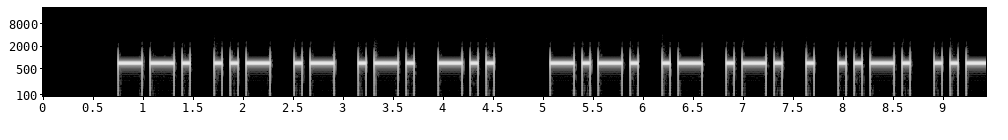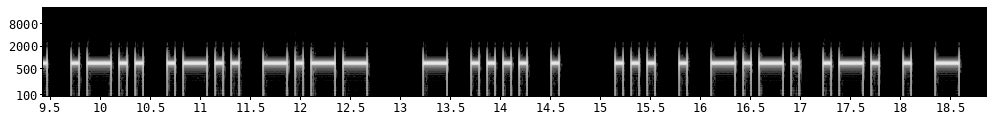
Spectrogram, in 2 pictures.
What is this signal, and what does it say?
Morse code, heard as a keyed tone, about 14 wpm, 700 Hz. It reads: GUARD CAREFULLY THE SECRET
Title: Sentences from Top 1300 Words 15wpm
